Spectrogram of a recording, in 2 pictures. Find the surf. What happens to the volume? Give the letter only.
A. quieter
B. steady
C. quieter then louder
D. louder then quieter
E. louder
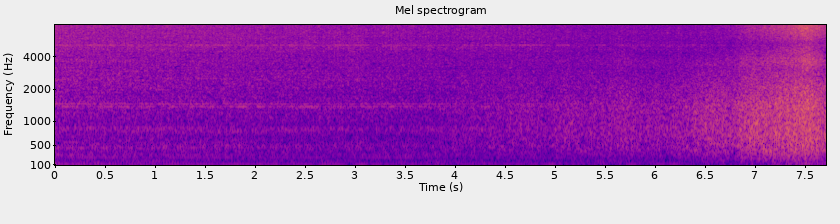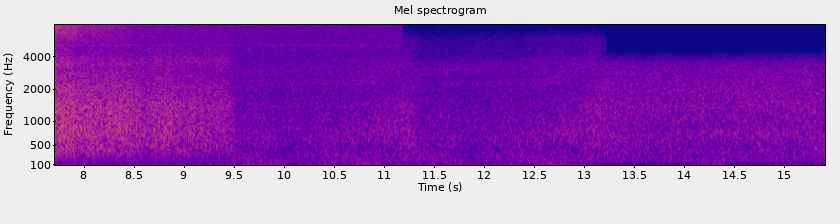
D.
